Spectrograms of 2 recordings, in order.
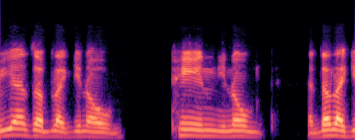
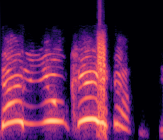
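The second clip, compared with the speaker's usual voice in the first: put-on little child voice, much higher, slower; 3 dB louder than usual. A father retells his son's words after falling, in the son's little voice. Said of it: "my son had that little voice".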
